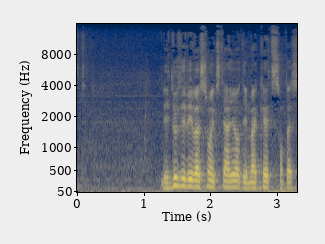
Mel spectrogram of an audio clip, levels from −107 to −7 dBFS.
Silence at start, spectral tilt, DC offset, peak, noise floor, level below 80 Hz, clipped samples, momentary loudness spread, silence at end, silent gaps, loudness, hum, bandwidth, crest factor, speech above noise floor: 0.05 s; -6.5 dB/octave; under 0.1%; -14 dBFS; -55 dBFS; -56 dBFS; under 0.1%; 7 LU; 0 s; none; -29 LUFS; none; 15 kHz; 16 dB; 28 dB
